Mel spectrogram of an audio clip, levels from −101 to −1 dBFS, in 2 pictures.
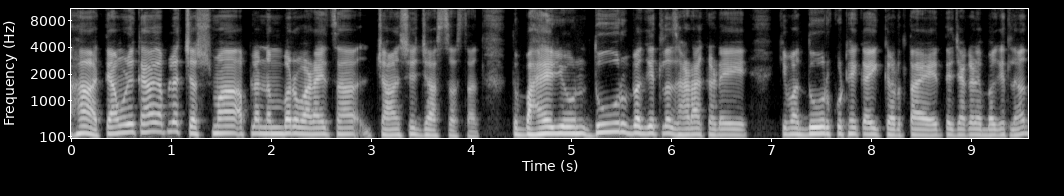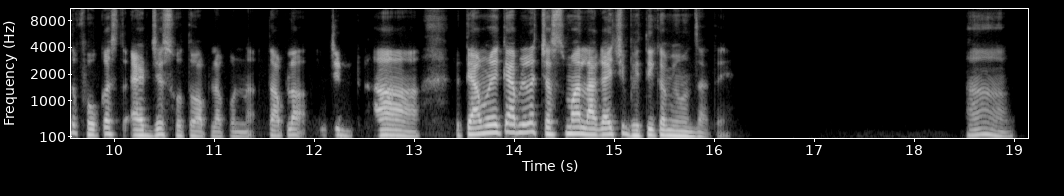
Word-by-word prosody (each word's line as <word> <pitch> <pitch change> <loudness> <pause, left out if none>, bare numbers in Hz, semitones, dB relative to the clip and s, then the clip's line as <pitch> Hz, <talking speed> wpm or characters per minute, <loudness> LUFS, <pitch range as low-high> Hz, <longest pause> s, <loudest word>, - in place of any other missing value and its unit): हां. 170 +1 +4
त्यामुळे 185 +5 +3
काय 215 +2 +3
आपला 225 +1 0
चष्मा 175 +1 +1
आपला 170 +2 -2
नंबर 165 +1 +2
वाढायचा 160 0 +1 0.3
चान्सेस 140 +2 -1
जास्त 130 -2 -2
असतात. 115 -3 -8 0.4
तर - - +1
बाहेर 165 +3 +7
येऊन 170 0 +4
दूर 215 +2 +2
बघितलं 175 -1 +2
झाडाकडे 145 -1 -1 0.4
किंवा 155 0 0
दूर 165 +1 +6
कुठे 165 0 -1
काही 155 -1 +1
करतायत, 140 -1 0
त्याच्याकडे 145 0 -2
बघितलं 140 +1 -3
ना, 160 - -1
तो 195 - -7
फोकस 155 +3 -2
अ‍ॅडजस्ट 135 +2 -1
होतो 120 -1 -7
आपला 110 0 -9
पुन्हा. 105 -1 -13 0.2
तर 130 - -3
आपला 140 +3 -5 0.3
जे 145 - -3 0.4
हां. 130 -5 0 0.5
त्यामुळे 175 +6 +4
काय 205 +2 +3
आपल्याला 200 -3 0
चष्मा 170 +2 +2
लागायची 150 +2 +1
भीती 130 +2 0
कमी 130 -2 +1
होऊन 115 -3 0
जाते. 100 -4 -15 2.4
हां. 130 -6 -8
150 Hz, 140 wpm, -24 LUFS, 135-170 Hz, 2.4 s, बाहेर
